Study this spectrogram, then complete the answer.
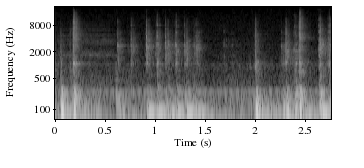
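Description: Keys clatter on a computer keyboard during script editing, quick uneven bursts of clicks with short pauses between, close and clear with no talking.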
